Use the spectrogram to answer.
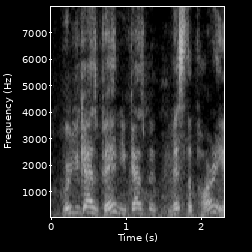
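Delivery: high, sing-song taunting voice; mock tease of latecomers; teasing girlfriends. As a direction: girlfriends ribbing the guys who missed the party. Girlfriends teasing the returning crew.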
